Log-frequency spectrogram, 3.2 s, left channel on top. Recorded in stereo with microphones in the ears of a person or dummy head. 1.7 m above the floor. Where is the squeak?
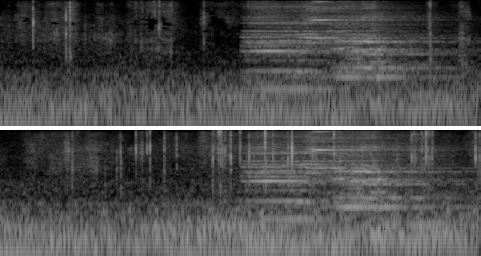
Centre (ahead or behind), 1.4 m.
